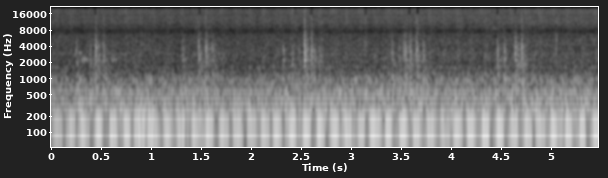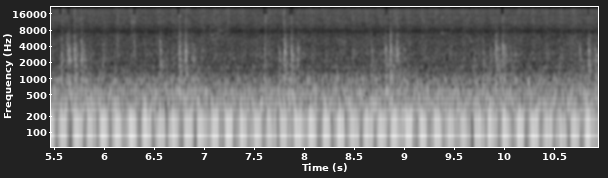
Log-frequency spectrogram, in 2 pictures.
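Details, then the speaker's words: Brastemp Luxo Plus washer missing its tub rubber, during spin: even rhythmic swish about once a second with low hum and a light rattle from a loose part; spin cycle judged normal. "Eu acho que para mim tá normal. Tem um barulhinho aqui, mas é é o negócio que tá solto aqui."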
